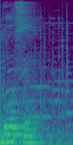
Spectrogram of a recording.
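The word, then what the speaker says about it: தோசை: We'll take a word called dosai. Dosai, it is written as tochai, ta and cha.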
